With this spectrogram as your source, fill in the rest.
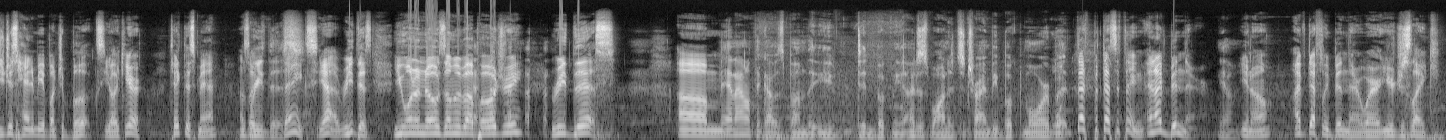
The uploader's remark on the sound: I think she knows when I am recording and is determined to interrupt. Recorded outside of Specs' Twelve Adler Museum Cafe in San Francisco.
